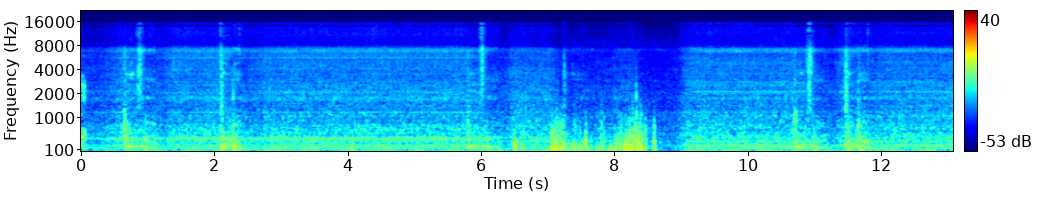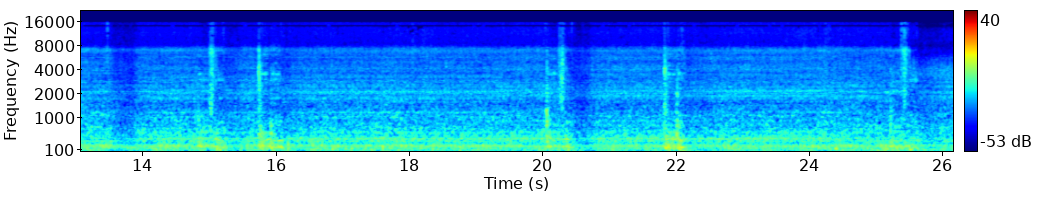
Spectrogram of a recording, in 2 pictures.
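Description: Hydraulic paper plate making machine running with a steady motor and pump hum. Sharp clicks come every few seconds as the die press cycles. A louder burst of handling noise comes about seven to nine seconds in.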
